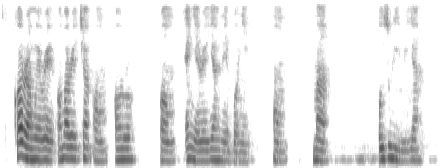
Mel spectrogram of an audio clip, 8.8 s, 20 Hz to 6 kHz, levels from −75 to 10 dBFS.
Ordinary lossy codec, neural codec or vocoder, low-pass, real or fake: none; vocoder, 44.1 kHz, 128 mel bands, Pupu-Vocoder; 5.4 kHz; fake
